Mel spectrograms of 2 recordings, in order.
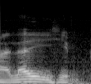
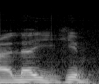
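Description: The two takes are said the same way.

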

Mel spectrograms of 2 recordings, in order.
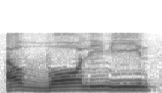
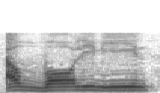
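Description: Both takes have the same delivery.

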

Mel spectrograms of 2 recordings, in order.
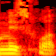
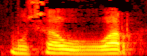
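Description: First: Begins with an i vowel; the w is single. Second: Begins with a u vowel; the w is doubled. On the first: "كله مكسور مخفف الواو" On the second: "فبالضم والتشديد"

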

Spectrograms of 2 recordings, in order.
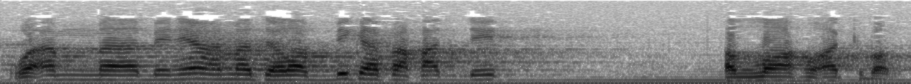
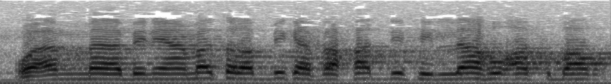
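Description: First: A short pause comes before the last phrase. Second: The words run on without a pause. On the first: The speaker calls it right. "تسكت واصل تكبيرة انتقال بالقراءة. لا" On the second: The speaker calls it wrong. "من الخطأ ان تقول"

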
